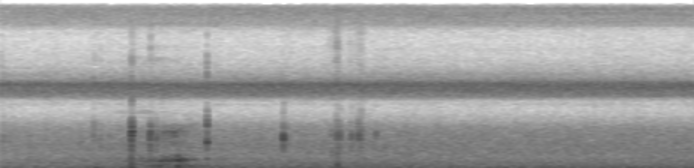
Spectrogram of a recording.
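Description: Steady high-pitched drone of insects calling, with a few faint clicks and rustles in the first two seconds from hands handling a small freshly caught fish.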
